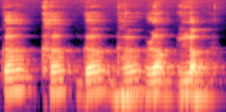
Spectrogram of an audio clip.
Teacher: अब आप इनका उच्चारण भी करके देखोगे तो आप समझ में आएगा कि भाई जब आप क ख ग घ ड़ इंगा बोलते हैं तो ये कंठ पे जोर आ रहा है, कंठ से उच्चारित हो रहे हैं।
